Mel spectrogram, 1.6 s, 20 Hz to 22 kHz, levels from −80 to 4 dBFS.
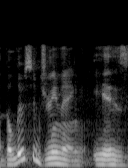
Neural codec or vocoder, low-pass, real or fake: none; 7.2 kHz; real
